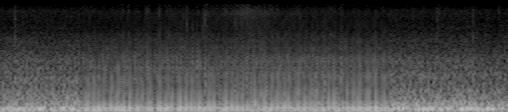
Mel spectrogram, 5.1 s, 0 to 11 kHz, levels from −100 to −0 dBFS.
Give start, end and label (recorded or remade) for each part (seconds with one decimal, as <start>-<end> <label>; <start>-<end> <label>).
0.0-0.8 recorded; 0.8-3.9 remade; 3.9-5.1 recorded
